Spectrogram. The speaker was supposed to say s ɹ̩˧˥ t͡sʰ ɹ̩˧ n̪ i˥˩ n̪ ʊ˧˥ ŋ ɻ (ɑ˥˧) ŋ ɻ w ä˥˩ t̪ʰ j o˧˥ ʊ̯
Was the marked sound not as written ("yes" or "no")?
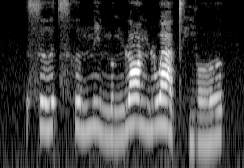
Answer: no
